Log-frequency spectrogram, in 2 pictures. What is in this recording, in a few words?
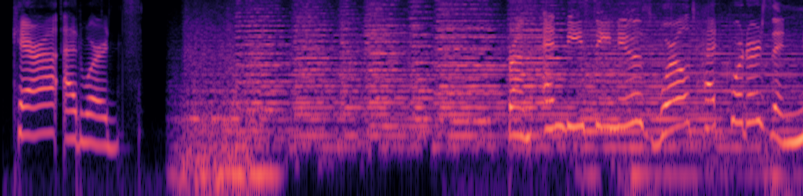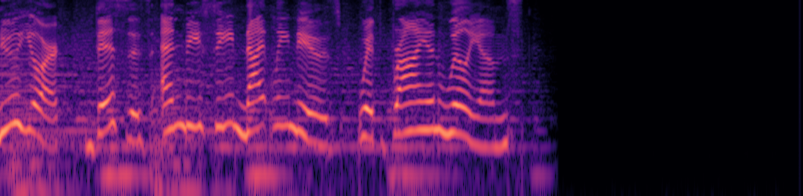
Nightly News Open; NBC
